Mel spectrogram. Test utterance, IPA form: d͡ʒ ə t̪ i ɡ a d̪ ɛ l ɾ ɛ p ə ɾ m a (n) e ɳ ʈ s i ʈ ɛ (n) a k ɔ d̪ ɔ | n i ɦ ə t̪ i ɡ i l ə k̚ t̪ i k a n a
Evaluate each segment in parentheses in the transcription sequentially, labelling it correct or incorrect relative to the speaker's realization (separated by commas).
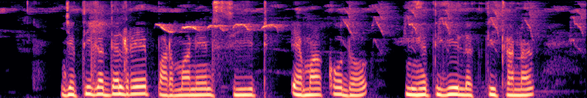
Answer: correct, incorrect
